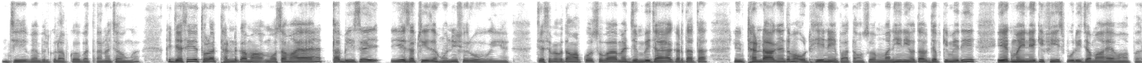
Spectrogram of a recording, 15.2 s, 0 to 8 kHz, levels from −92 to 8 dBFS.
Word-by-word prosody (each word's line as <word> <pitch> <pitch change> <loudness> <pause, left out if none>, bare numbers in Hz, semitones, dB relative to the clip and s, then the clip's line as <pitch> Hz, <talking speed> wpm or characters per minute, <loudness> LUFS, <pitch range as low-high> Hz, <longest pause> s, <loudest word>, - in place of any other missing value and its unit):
जी, 155 0 -2
मैं 160 -1 -6
बिल्कुल 145 +1 -7
आपको 150 +1 -6
बताना 145 +1 -7
चाहूँगा। 145 +4 -6 0.4
कि 210 - -1
जैसे 195 +5 +3
ये 230 - +4
थोड़ा 210 +1 +4
ठंड 170 +5 -2
का 200 -1 +3
म 170 -2 -2
मौसम 170 +2 0
आया 175 0 +3
है, 190 +6 0 0.2
तभी 180 +2 0
से 205 +3 +1 0.3
ये 195 +2 +4
सब 195 -1 +2
चीज़ें 180 +1 +1
होनी 165 +1 -2
शुरू 160 -2 -3
हो 145 0 -7
गई 135 -1 -9
हैं। 140 0 -10 0.4
जैसे 175 0 -2
मैं 175 0 -2
बताऊँ 180 +1 0
आपको 185 +3 -1
सुबह 175 -1 +1
मैं 180 -1 -1
जिम 165 +1 +1
भी 180 - +6
जाया 165 -1 +2
करता 165 0 -1
था 180 +3 -2
लेकिन 185 0 -6
ठंड 180 +3 +3
आ 185 -1 +7
गई 200 +2 0
तो 210 - +1
मैं 210 - +2
उठ 160 -4 -2
ही 195 +3 +3
नहीं 185 -4 +2
पाता 145 -1 -7
हूँ, 145 - -6
सुबह 155 +1 -5
मन 155 +1 -1
ही 185 +3 +2
नहीं 190 -1 +2
होता 175 +2 0
और 180 - +1
जब 165 0 -1
की 190 - +1
मेरी 200 +5 +1 0.3
1 195 +1 +8
महीने 180 -1 +4
की 200 - -1
फीस 190 0 -1
पूरी 180 +1 0
जमा 155 -1 -2
है 155 0 -1
वहाँ 140 -1 -5
पर। 135 - -9
175 Hz, 260 wpm, -22 LUFS, 155-190 Hz, 0.4 s, 1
